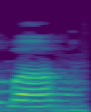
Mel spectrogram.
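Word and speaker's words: burp: लेने की आवाज को बर्प कहते हैं। आर आमतौर पे साइलेंट होता है, इसको पढ़ते हैं बर्प।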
